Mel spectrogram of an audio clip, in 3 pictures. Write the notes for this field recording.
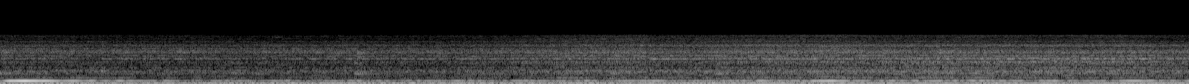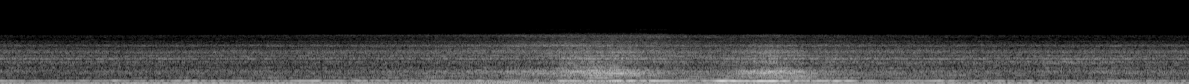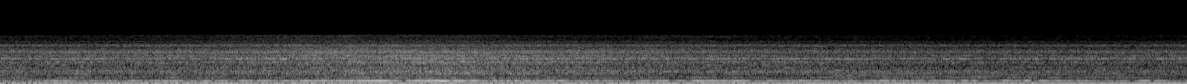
Dual contact microphone recording of an ordinary street pole. Traffic hum and occasional passing trolleybus resonate strongly through the metal body. Recorded using ZOOM H5.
